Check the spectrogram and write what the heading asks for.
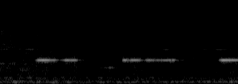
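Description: A faint, thin high-pitched tone that sounds on and off a few times in short pulses, over a quiet background.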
